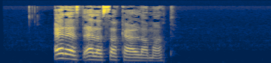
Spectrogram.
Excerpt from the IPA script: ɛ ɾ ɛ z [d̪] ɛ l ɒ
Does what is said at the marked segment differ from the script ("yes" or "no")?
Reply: no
